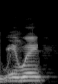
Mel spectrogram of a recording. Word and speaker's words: Ewe: I don't know if I'm butchering it, but it's EWE. I should say Awe. Yeah, I just say Awe all the time. That's how I pronounce it.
